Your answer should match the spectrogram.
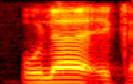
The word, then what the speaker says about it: أولئك: أولئك، إذن نقول ضم الهمزة ولام بعدها، الواو هنا لا تنطق.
